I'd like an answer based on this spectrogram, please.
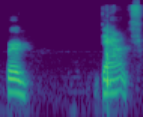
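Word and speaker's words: Berdyansk: of questions is the port of bird dansk i guess is how you say it's b e r um d y a n s k and that is the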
